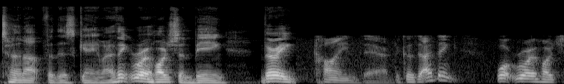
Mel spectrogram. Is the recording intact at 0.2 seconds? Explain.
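Yes, the speech at 0.2 seconds is intact, with no dropout, click, distortion or other fault at that moment.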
